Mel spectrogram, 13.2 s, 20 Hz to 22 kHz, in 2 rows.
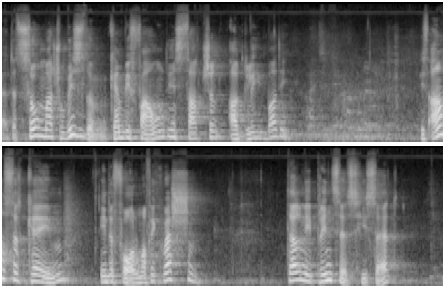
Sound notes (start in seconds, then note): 4.5 laughter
